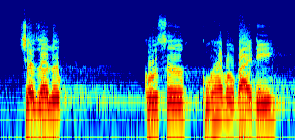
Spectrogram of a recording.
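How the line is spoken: Loud shout. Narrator (Vietnamese): hét to

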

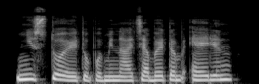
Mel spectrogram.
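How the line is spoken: Sharp interruption. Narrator (Russian): резко оборвал Гарик

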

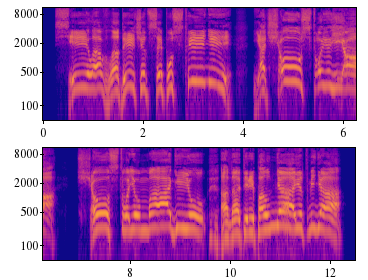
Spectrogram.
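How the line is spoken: Joyful yell. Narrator (Russian): радостно завопила Полина

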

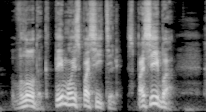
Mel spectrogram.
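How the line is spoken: Short laugh. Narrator (Russian): хохотнул Глеб

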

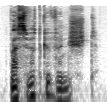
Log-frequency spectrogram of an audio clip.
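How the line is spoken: Gentle question. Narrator (German): fragte sanft

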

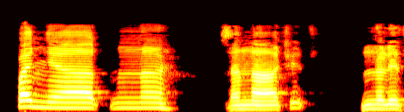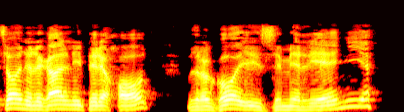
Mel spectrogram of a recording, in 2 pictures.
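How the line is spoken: Snorting. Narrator (Russian): хмыкнул Эльгард

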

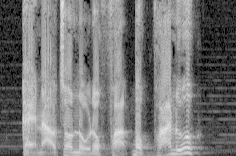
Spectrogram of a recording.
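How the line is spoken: Man shouting. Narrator (Vietnamese): Ông Khôi thấy vậy thì hét lên

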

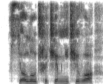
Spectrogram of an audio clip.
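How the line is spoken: Gruff mutter. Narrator (Russian): буркнул гном

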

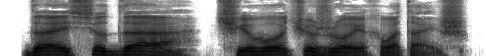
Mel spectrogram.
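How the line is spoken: Muffled voice. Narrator (Russian): глухо произнес

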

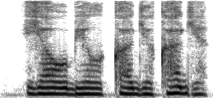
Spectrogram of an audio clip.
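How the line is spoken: Child's soft quiet voice. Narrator (Russian): проговорил маленький Тацуми мягким, тихим голосом

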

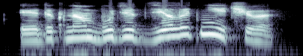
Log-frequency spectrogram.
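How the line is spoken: Grumble. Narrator (Russian): проворчал Жорж

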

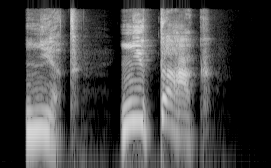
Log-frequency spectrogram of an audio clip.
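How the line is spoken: Mother shouting. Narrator (Russian): закричала родительница

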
